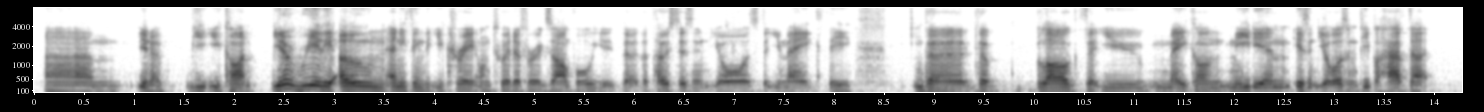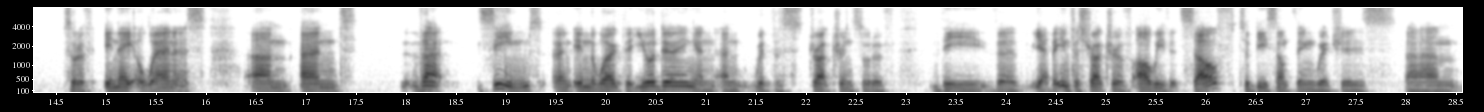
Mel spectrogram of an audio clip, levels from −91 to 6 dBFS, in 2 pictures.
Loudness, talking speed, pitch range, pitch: -25 LUFS, 170 wpm, 110-125 Hz, 115 Hz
